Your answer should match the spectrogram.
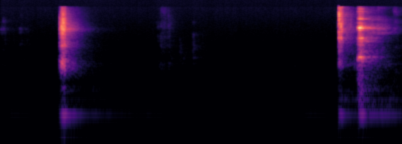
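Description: Short mouth and breath sounds of a person tasting a cocktail: one brief sip sound about half a second in, then two quick breaths or smacks near the end, with near silence in between.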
